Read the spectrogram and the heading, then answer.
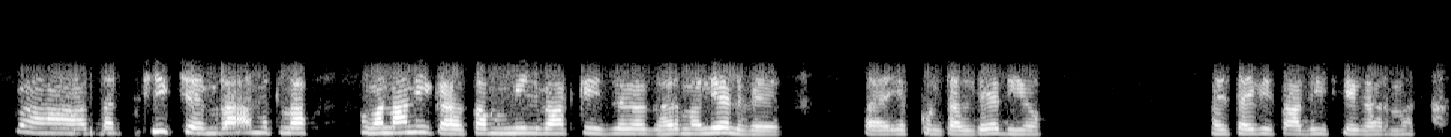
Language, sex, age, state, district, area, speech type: Maithili, female, 18-30, Bihar, Purnia, rural, conversation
